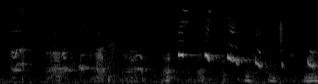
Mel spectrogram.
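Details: Old English Sheepdog puppies from a 2018 litter give high, thin whines and short yelps, a few sliding up and down, scattered over a soft background murmur.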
